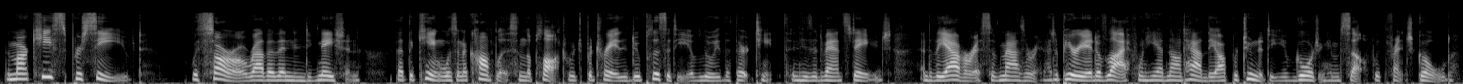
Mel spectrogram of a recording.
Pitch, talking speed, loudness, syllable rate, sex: 190 Hz, 215 wpm, -20 LUFS, 6.3 syllables/s, female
